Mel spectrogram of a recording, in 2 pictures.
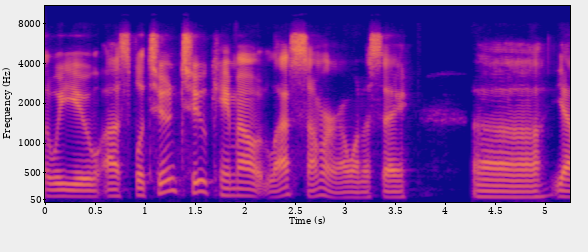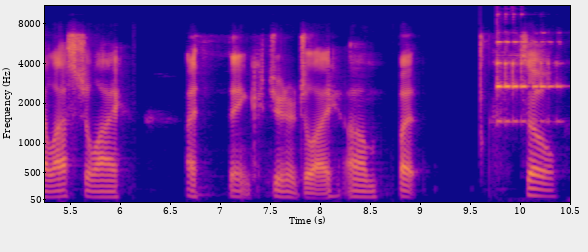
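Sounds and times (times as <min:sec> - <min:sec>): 
speech: 0:00.0 - 0:09.0, 0:10.0 - 0:10.4
alarm ringing: 0:09.6 - 0:10.4.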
